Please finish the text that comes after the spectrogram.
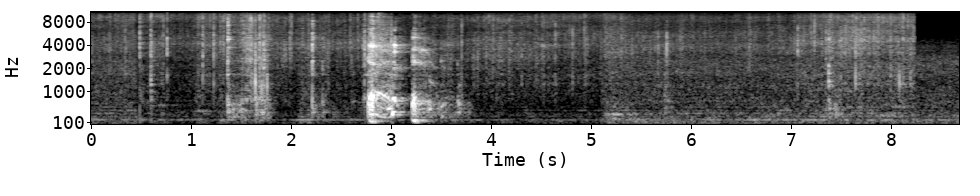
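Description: Fish pieces lowered into hot oil in a kadai set off bursts of sizzling and spattering, with a sharp surge around the drop followed by a steadier, quieter fry; a cough is heard briefly.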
